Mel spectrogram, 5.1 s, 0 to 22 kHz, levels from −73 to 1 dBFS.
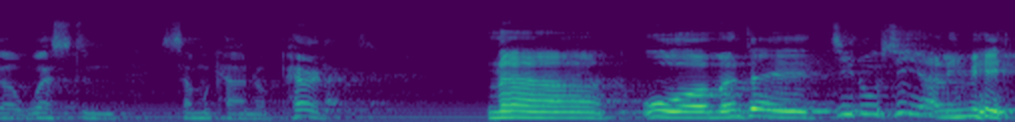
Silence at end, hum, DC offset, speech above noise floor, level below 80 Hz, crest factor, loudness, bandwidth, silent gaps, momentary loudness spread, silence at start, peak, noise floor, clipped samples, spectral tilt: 0 s; 60 Hz at -55 dBFS; under 0.1%; 25 dB; -60 dBFS; 18 dB; -28 LUFS; 13 kHz; none; 19 LU; 0 s; -10 dBFS; -54 dBFS; under 0.1%; -5 dB/octave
